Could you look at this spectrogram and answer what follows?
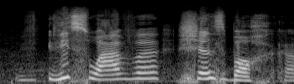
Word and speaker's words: Wisława Szymborska: Se escreve Wisława Szymborska, mas se diz... Wisława Szymborska.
